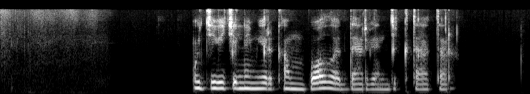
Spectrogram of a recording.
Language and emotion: Russian, neutral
